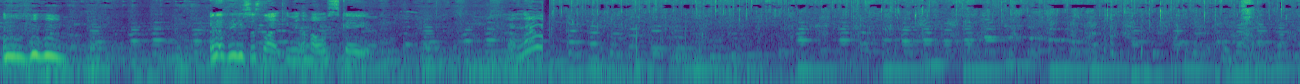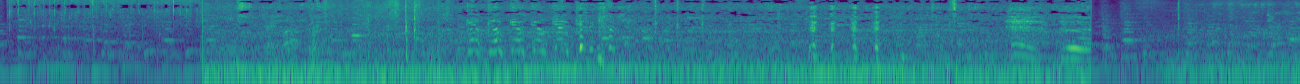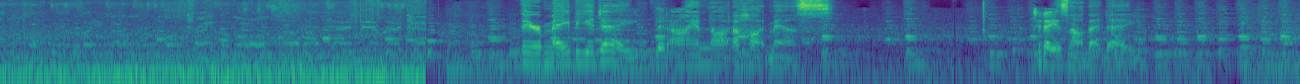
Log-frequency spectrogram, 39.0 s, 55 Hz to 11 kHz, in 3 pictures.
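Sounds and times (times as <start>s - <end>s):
music: 0.0s - 39.0s
road and wind rumble: 0.0s - 39.0s.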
